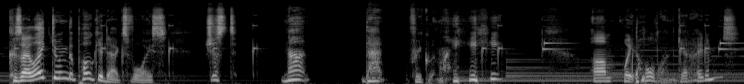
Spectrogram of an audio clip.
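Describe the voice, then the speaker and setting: A man's voice: sits high, wildly swooping pitch, unhurried, long pauses, over music. A man giving casual let's-play commentary as host, rambling and thinking aloud. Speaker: gaming video host.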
